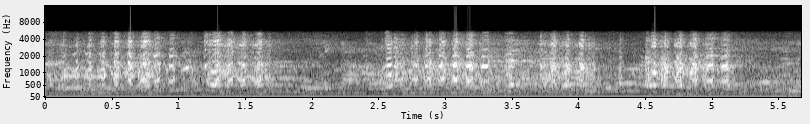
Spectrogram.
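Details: White domestic geese at a young-poultry exhibition in Oberdorf, France, on 8 July 2012, giving harsh, nasal honking bursts in quick runs, each run lasting under a second and repeated about every second, over a steady indoor hall murmur.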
